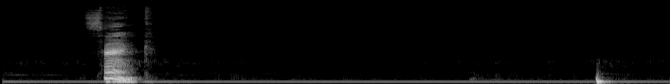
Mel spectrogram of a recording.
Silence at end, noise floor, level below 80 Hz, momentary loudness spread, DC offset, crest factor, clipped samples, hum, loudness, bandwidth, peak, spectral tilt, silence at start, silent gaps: 0.55 s; -47 dBFS; -52 dBFS; 30 LU; under 0.1%; 24 dB; under 0.1%; none; -20 LUFS; 15.5 kHz; -4 dBFS; -6.5 dB/octave; 0.9 s; none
